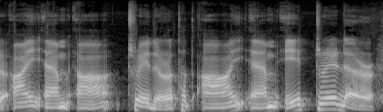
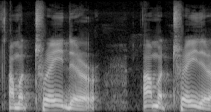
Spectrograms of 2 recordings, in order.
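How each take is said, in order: First: Said in the usual way. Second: "I'm a" shortened to am-a; smart accent. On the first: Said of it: "সাধারণভাবে অধিকাংশ ব্যক্তি". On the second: Shown as a demonstration. Teacher models a merchant's answer, smart contracted accent. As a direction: glide from "I'm a" straight into "trader". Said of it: "smart অ্যাকসেন্টে কথা বলতে হবে".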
